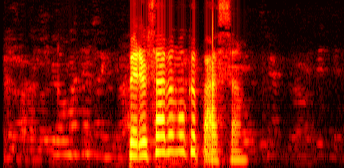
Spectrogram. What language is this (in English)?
Galician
